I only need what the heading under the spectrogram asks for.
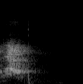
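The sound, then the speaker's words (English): A single sharp dog bark, clear, quickly trailing off into silence with no other sounds around it. “That might be the first time we have officially gotten dog barks on the podcast.”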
